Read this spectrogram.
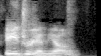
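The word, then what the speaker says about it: Adrienne: We're talking about Namesake by Adriana Young. Is that how you say her name? Adrian Young. Namesake Adrian. By Adrian Young.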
